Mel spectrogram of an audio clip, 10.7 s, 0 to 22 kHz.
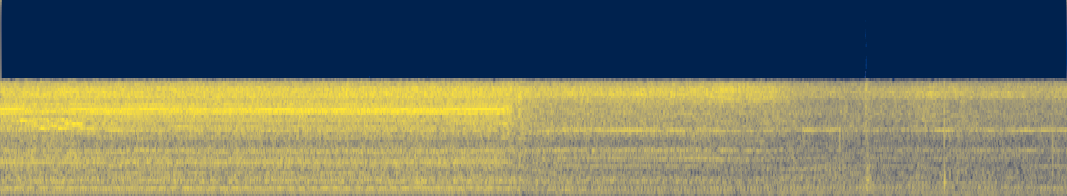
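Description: BMW E36's M43 four-cylinder engine idling with its A/C system running for a test. About halfway through, a steady whine cuts out and the sound drops to a quieter, steady idle.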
